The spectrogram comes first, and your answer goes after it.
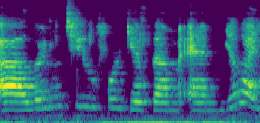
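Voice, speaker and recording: A woman speaks very slowly, with noticeable noise in the background. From Canada. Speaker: meditation practitioner. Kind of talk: casual chat. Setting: video call.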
